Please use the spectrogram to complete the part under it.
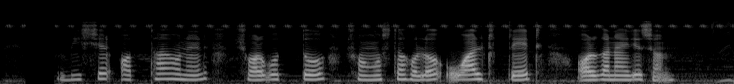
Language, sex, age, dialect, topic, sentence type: Bengali, female, 25-30, Standard Colloquial, banking, statement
